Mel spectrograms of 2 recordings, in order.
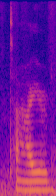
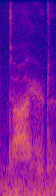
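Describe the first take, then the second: First: Said in the usual way. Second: Breathy, voiceless, much softer Tired; tired whisper. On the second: Shown as a demonstration. Teacher showing tired to the class, whispered. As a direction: whisper it, worn out.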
